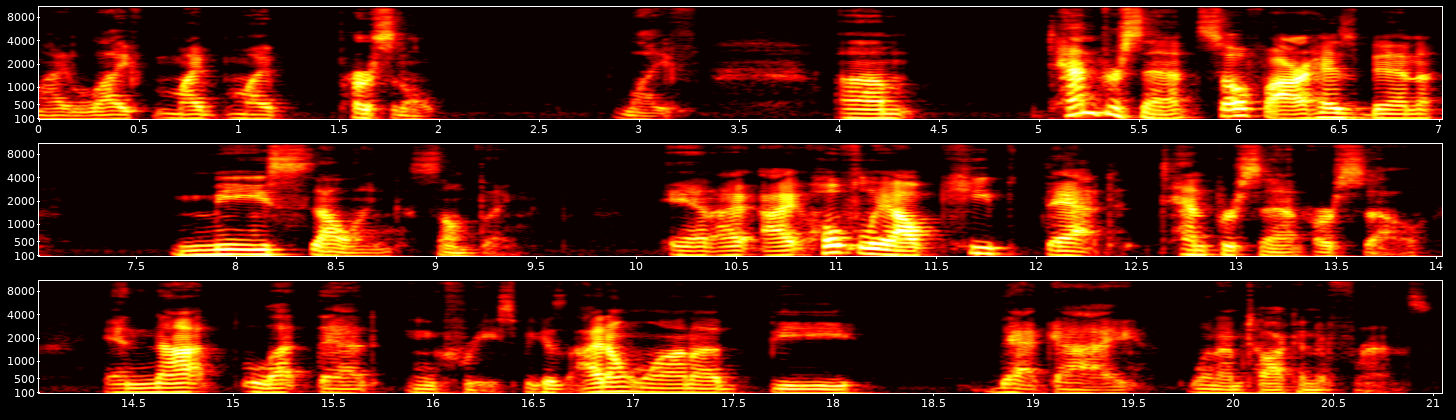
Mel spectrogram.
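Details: Adult man five years after a stroke, with a clot lodged in Broca's area of the left frontal lobe; much of his speech has recovered but word-finding difficulty remains; Broca's aphasia (mild, recovered).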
